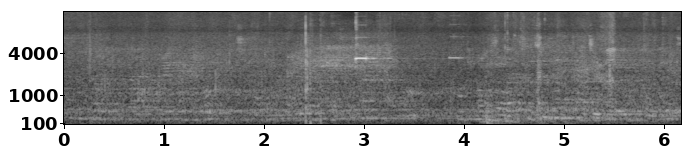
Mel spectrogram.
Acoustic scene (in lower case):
subway station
